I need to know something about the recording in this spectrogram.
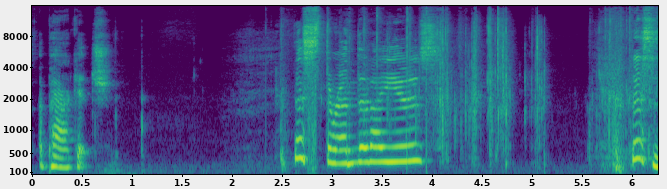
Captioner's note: sounds of crunching plastic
